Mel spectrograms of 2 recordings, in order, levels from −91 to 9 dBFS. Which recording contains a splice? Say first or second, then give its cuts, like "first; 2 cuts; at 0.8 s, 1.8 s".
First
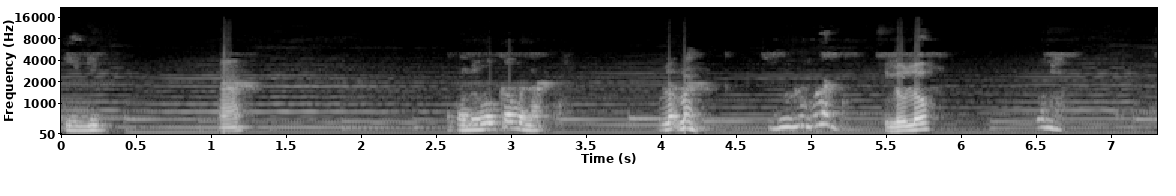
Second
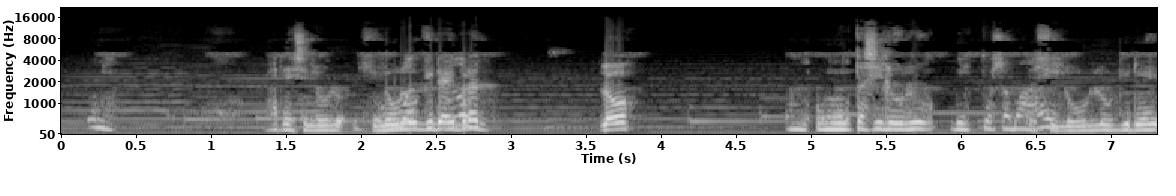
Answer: first; 1 cut; at 4.5 s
